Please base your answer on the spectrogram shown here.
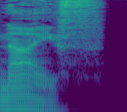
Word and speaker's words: knife: The K in knife. It's there but it's silent.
